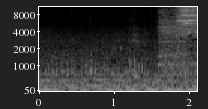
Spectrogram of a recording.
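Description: Background music of sustained, droning tones, with a bright high shimmer coming in near the end.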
